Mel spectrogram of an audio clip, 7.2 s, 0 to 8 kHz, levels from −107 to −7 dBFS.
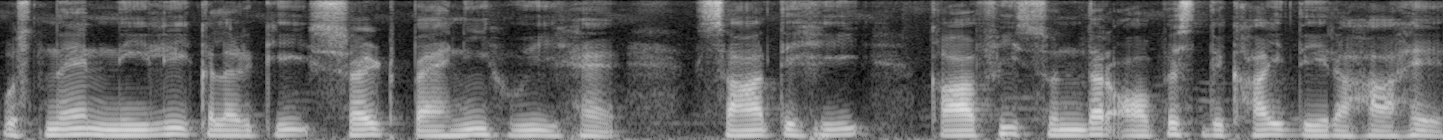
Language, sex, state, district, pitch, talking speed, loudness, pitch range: Hindi, male, Bihar, Gopalganj, 115 Hz, 160 wpm, -30 LUFS, 110-120 Hz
